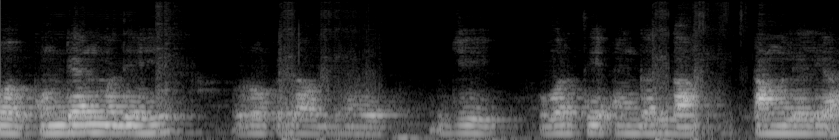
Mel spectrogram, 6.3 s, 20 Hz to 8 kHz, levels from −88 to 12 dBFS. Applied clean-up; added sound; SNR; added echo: neural separator model SepFormer DNS4.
